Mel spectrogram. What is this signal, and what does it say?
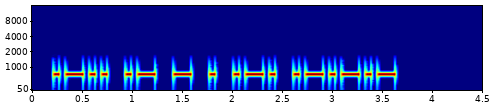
Morse code, heard as a keyed tone, about 20 wpm, 700 Hz. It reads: LATER.
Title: Sentences from Top 700 Words 20wpm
